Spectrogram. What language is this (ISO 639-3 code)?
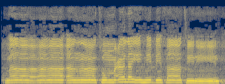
ara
